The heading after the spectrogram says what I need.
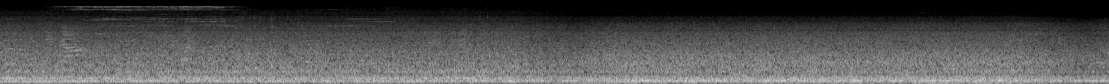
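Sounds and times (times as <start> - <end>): train arriving with low hum: 0.0 - 11.0.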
